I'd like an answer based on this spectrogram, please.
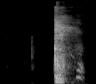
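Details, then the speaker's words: Sneezing: a brief catch of breath followed by one sharp, explosive sneeze. "Oh, bless you. Oh, God bless you."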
